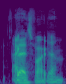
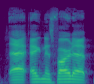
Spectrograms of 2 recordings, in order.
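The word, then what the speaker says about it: Agnès Varda: I'm pronouncing Agnes Varda. – Agnes Varda, but One Girl Sings, One Does Not, or One Sings, One Does Not was a really big fun surprise for me.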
